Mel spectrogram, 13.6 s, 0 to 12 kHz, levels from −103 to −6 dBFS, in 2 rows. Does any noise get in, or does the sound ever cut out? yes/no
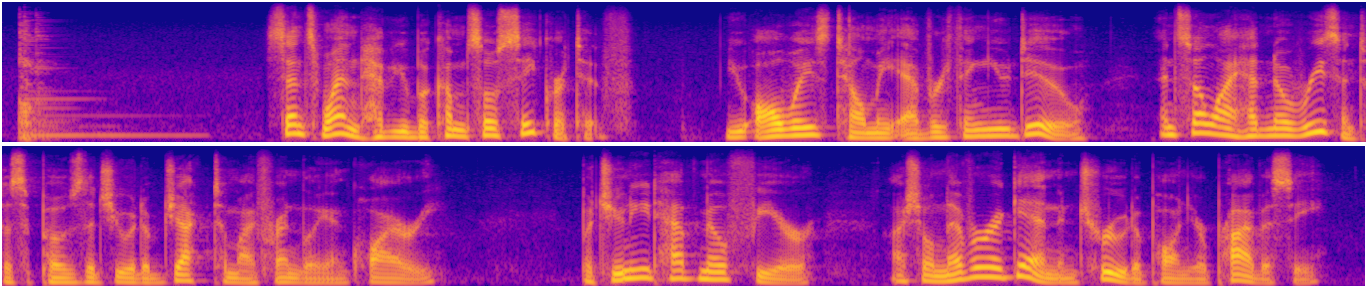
yes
